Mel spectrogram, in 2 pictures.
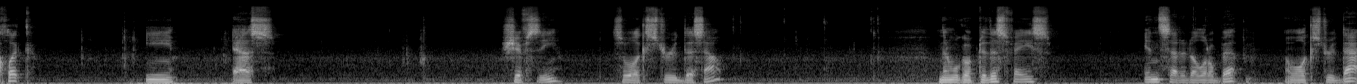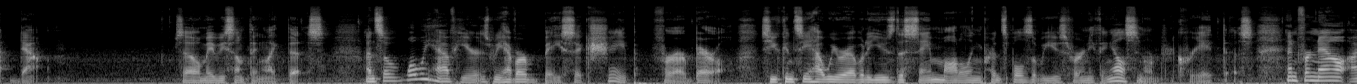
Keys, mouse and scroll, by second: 1.2 e, 7.8 middle click, 8.6 click, 10.2 i, 12.4 e, 15.6-16.3 scroll down 3, 16.3 scroll down 2, 16.5 middle click, 17.2-17.8 scroll down 2, 17.8-18.2 scroll up 1, 18.2-18.6 scroll down 2, 18.6-19.4 scroll up 2, 19.4-19.7 scroll down 1, 20.0-20.4 scroll up 1, 20.4 middle click, 24.1-24.6 scroll down 2, 24.6-25.3 scroll up 2, 25.3-25.7 scroll down 1, 25.7 middle click, 26.3 shift+middle click.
